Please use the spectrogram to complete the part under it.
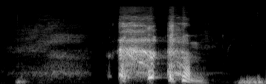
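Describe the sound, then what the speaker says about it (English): A few throaty coughs and a throat clear from a tickle in the throat, close and loud, with short pauses between bursts and a softer rumble at the end. "I had to clear my throat."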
